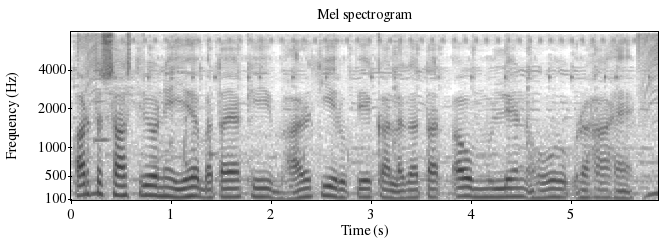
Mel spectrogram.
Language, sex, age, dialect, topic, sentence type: Hindi, male, 18-24, Marwari Dhudhari, banking, statement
